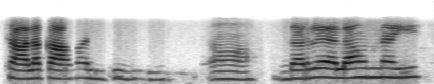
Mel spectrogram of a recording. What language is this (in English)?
Telugu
